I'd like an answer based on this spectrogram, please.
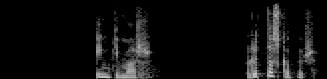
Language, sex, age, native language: Icelandic, female, 20-29, Icelandic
